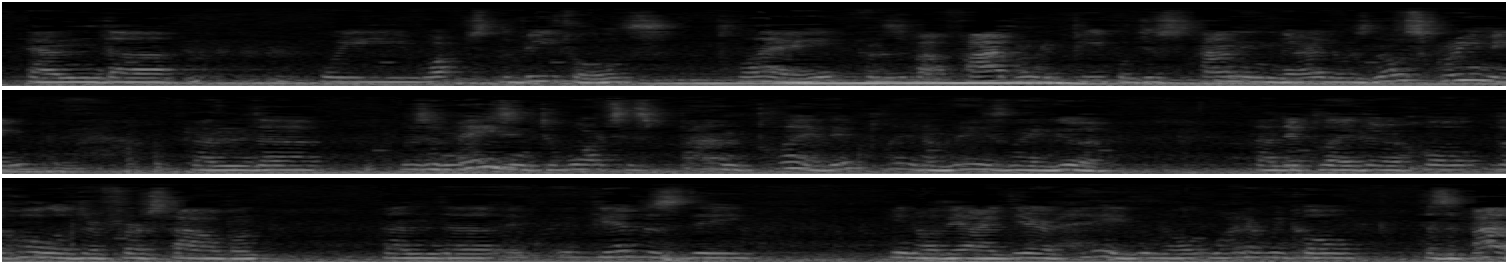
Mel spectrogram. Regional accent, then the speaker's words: Accrington, North West England, United Kingdom; I said, no, I'm from Accrington. It's kind of nearby.

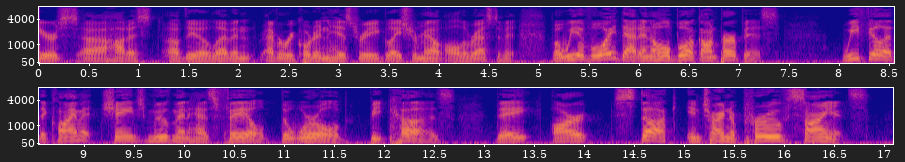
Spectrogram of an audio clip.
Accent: United States; now in Vancouver, Canada; I am American, but Canada is my adopted homeland now. I don't have any intention to go back to the States anytime soon.

